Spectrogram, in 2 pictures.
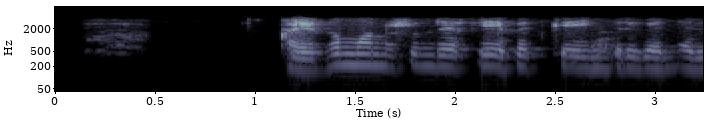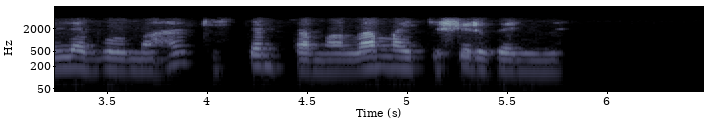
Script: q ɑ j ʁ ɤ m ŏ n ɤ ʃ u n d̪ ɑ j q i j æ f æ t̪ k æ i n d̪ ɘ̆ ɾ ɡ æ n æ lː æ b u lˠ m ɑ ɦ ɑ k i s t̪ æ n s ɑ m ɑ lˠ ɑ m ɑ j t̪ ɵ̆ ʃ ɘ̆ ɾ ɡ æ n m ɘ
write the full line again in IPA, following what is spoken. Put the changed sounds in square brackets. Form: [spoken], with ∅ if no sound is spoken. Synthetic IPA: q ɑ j ʁ ɤ m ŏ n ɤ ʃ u n d̪ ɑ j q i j æ f æ t̪ k æ i n d̪ ɘ̆ ɾ ɡ æ n æ lː æ b u lˠ m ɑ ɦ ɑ k i s t̪ æ n s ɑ m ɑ lˠ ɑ m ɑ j t̪ ɵ̆ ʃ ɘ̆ ɾ ɡ æ n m ɘ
